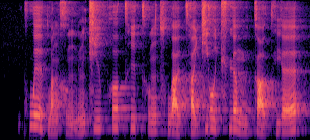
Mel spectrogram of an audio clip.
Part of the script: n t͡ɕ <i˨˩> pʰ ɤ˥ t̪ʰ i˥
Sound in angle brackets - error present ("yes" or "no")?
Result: yes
